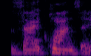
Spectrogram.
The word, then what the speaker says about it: Zykwanza: Because your Instagram name is Zykwanza. Am I pronounced it right?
